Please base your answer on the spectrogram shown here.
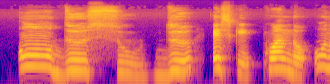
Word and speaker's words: en dessous: U, dessus, au-dessus y en dessous. Primero es el sonido en, y para hacer en es como pronunciar una A, pero debe bajar la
